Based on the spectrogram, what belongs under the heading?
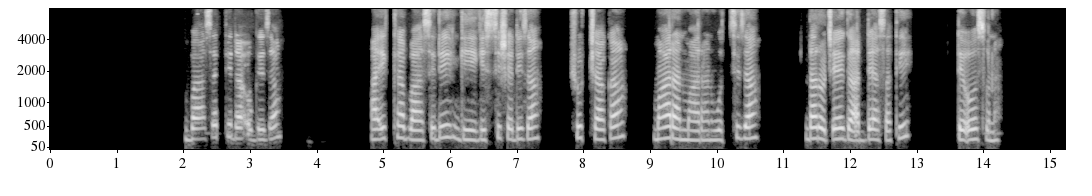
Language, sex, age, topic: Gamo, female, 18-24, government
